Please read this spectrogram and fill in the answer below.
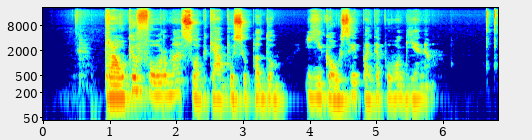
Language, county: Lithuanian, Telšiai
